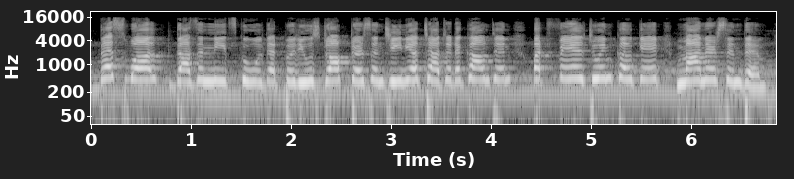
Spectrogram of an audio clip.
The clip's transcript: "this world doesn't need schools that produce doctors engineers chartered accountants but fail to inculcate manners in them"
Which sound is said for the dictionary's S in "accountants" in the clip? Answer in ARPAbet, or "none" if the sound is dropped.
none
